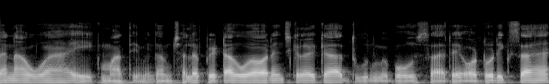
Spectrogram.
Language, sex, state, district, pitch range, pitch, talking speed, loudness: Hindi, male, Chhattisgarh, Bastar, 85-95 Hz, 90 Hz, 220 wpm, -18 LUFS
